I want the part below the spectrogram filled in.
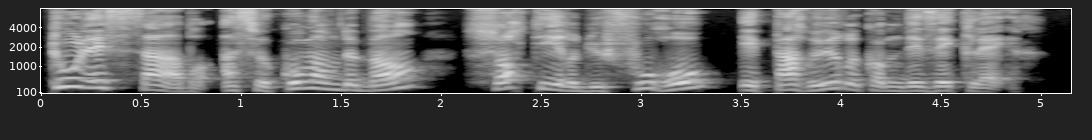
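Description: Guy reading an audiobook, steady and dramatic, kinda high voice. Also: normal speed. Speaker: audiobook narrator. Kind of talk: scripted narration.

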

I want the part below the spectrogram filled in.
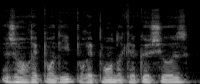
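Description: A man narrating a novel in a calm, even reading voice. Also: fairly low pitch, normal speed, breathy edge. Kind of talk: audiobook narration.

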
